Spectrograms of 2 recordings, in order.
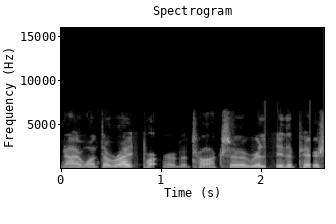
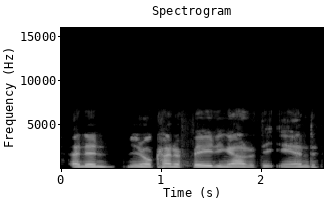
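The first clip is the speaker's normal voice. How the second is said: usual speaking voice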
